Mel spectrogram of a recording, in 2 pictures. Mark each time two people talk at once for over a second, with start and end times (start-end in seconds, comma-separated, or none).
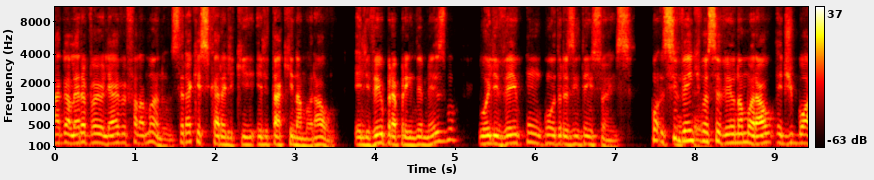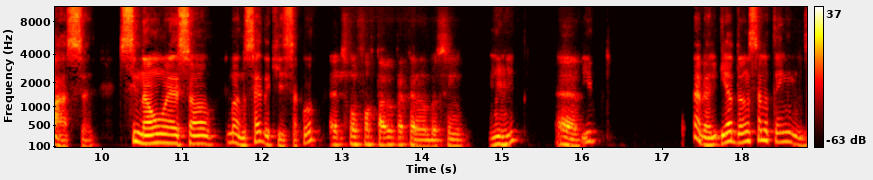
none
